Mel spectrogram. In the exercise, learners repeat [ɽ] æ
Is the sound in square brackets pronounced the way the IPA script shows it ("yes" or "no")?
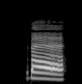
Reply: yes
